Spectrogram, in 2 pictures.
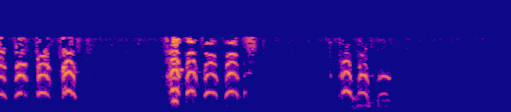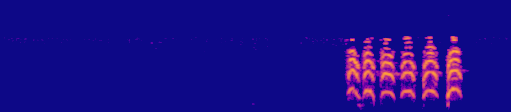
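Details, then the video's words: Dusky-legged guan giving repeated bursts of harsh, harmonic honks, three close groups followed by a long pause and a final rapid series of about seven notes. "Som limpo do canto🎵 do Jacuguaçu"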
